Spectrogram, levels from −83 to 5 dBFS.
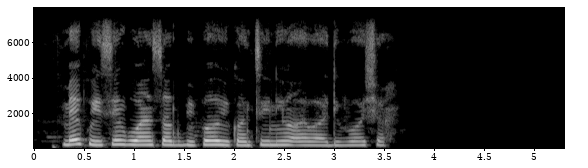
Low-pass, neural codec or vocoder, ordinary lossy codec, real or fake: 7.2 kHz; none; none; real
